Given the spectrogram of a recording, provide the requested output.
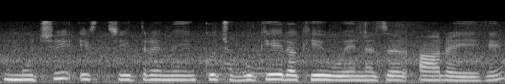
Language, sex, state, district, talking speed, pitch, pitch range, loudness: Hindi, female, Madhya Pradesh, Dhar, 140 wpm, 210 Hz, 195-220 Hz, -14 LUFS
